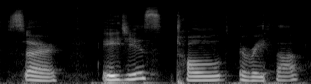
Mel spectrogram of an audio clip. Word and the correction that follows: Aethra: Not Aretha. Aethra. – Sorry, it's spelled with an A. – Aethra? – It's pronounced Aethra.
